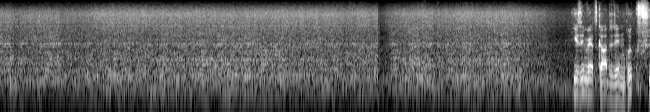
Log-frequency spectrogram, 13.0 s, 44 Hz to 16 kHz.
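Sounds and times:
sawmill machinery rumbling: 0.0s - 13.0s.

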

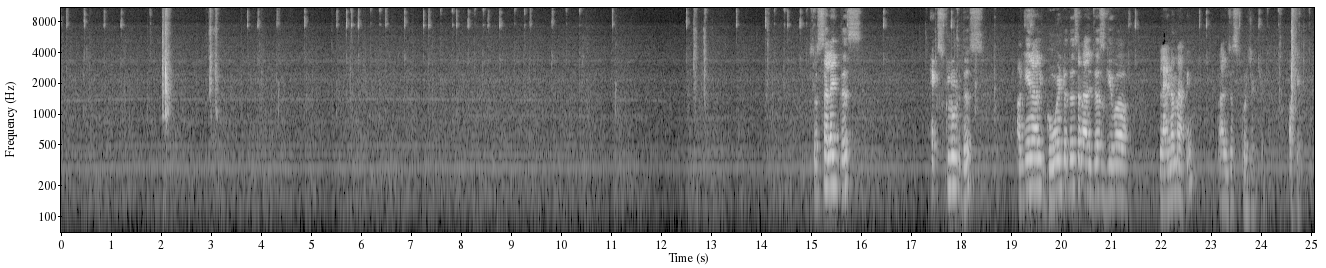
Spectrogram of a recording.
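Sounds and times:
steady low hum: 0.0s - 25.0s
mouse and keyboard clicks: 5.5s - 6.6s.

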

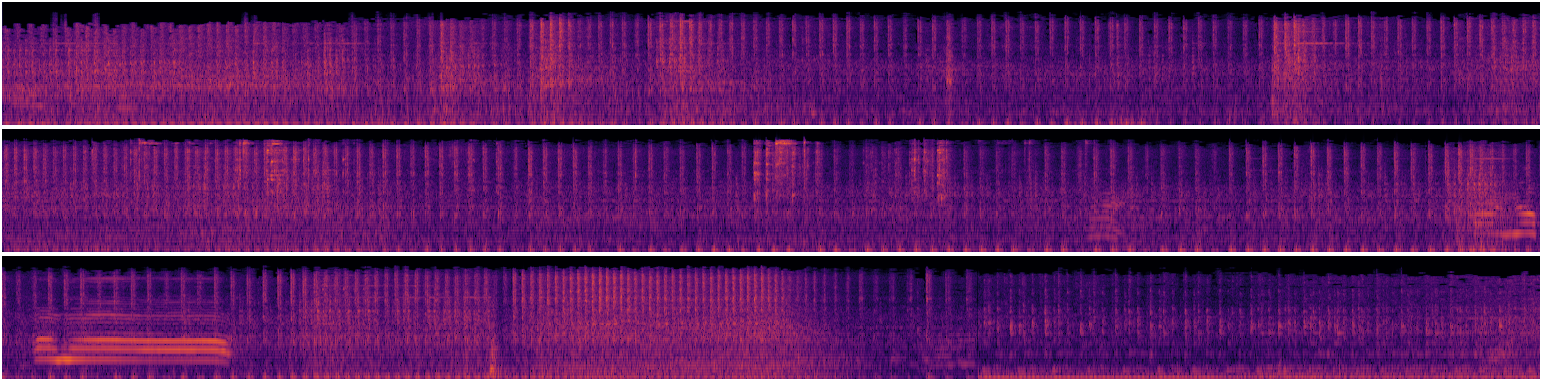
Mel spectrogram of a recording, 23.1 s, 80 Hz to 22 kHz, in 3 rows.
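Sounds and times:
engine running with even pulse: 0.0s - 23.0s
sharp knocks: 17.6s - 18.2s.

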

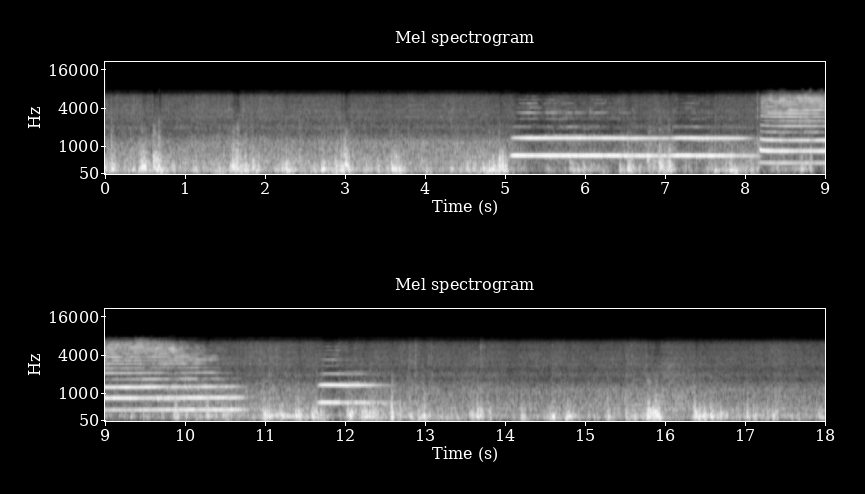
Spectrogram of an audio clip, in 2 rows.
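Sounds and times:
train rumble and clickety-clack: 0.0s - 18.0s
train horn: 5.0s - 10.9s, 11.6s - 12.8s.

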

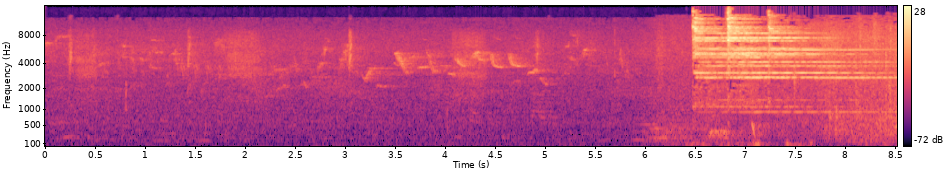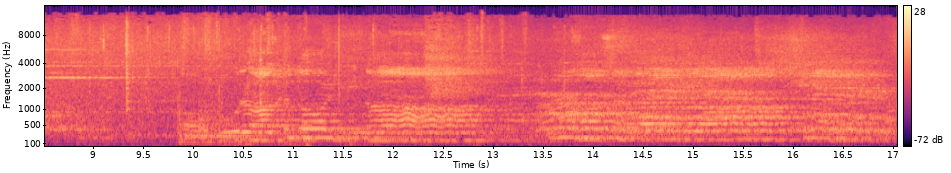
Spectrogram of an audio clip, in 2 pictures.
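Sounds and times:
faint birdsong: 0.0s - 6.2s
high-pitched bell ringing: 6.5s - 9.9s.

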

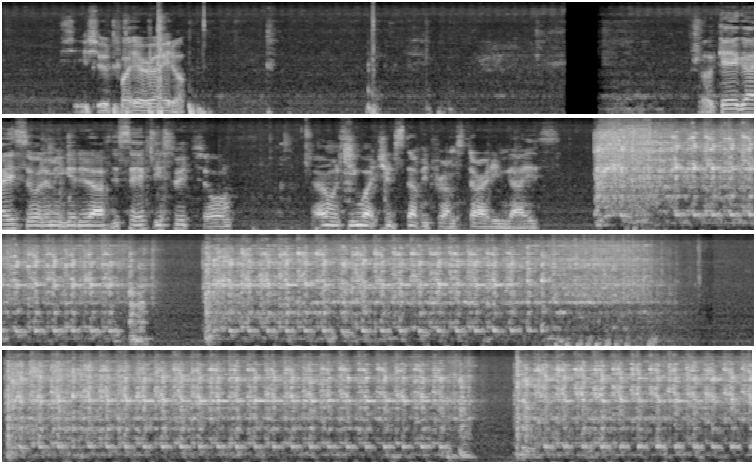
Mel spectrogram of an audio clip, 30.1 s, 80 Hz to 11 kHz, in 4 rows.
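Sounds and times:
scooter starter cranking engine: 13.4s - 21.9s, 22.6s - 30.0s.

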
